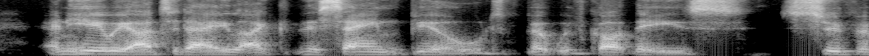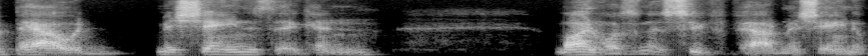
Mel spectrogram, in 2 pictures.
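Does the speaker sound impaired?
Yes: laryngeal cancer; HPV-related, in voice box, onset age 27-28, earlier neck fusion surgery with tubes past larynx; diagnosed about one year ago after months of croaky voice first thought nodules; speaks at low tone, hard to project voice.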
